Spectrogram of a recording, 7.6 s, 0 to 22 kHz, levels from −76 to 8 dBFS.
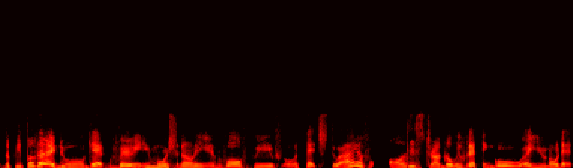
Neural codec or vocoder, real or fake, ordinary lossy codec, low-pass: codec, 16 kHz, 2 kbps, X-Codec, HuBERT features, trained on general audio; fake; Opus, 32 kbps; 7.2 kHz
